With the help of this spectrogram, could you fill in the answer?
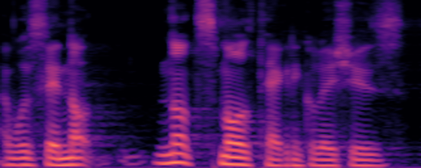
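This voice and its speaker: A man's voice: on the low side, normal speed, a little mellow. Guy hosting a chat podcast, easygoing and jokey, lingering reverb. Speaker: podcast host. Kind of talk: casual chat. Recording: long reverb.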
